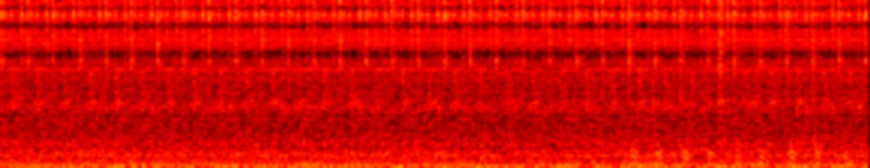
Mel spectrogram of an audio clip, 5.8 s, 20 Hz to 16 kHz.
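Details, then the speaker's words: 2017 Ram 1500 5.7L V8 with misfire, rough idle: dull, deep knock under the rumble each revolution alongside a lifter tick; owner plans lifter replacement, suspects piston noise, will swap number three coil to test. "a little bit of a deeper one. So, for the misfire, I think we're going to do we're going to need to do the lifters."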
